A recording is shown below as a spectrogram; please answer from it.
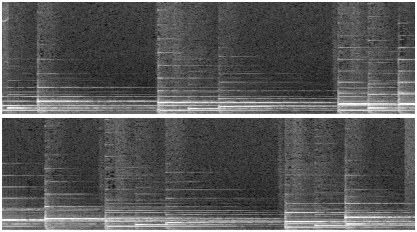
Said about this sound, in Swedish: Det, här, det är faktiskt Perf perfekt spelmusik för ja, mig.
